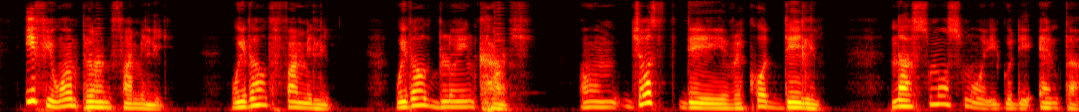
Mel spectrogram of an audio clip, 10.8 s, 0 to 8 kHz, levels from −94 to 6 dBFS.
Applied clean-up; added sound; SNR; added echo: neural mask model DeepFilterNet 3.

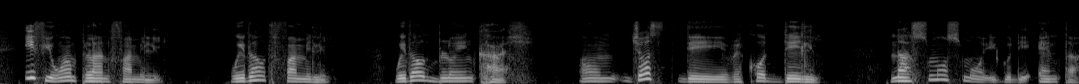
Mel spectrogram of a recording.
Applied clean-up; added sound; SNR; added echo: none; none; none; none.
